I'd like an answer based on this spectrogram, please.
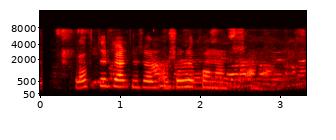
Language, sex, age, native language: Icelandic, male, 12, Icelandic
